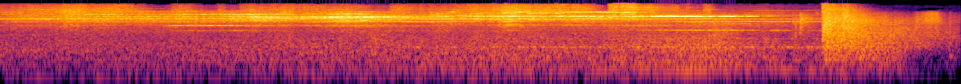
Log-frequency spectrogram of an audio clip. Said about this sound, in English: and we hear the whining screech of an elevated subway car going by outside the restaurant.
